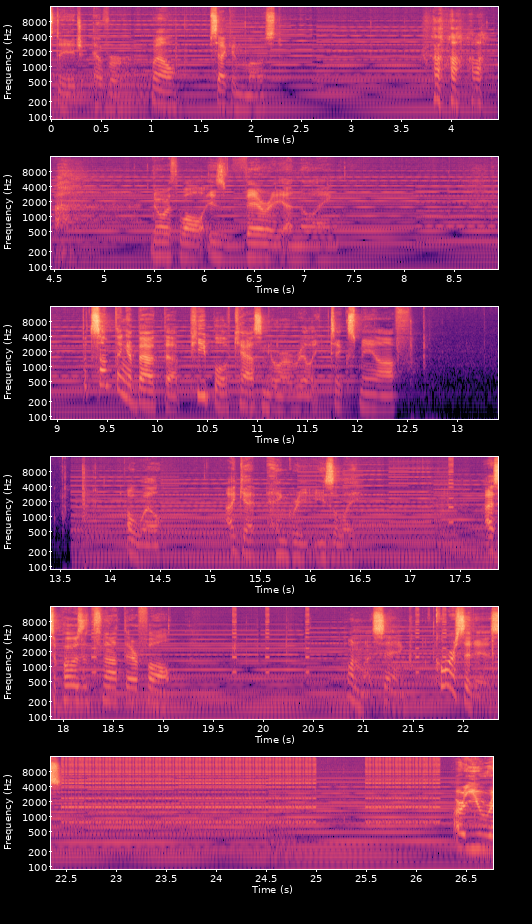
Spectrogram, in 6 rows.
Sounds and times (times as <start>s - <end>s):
Speech: 0.0s - 2.3s, 5.5s - 7.4s, 9.3s - 12.6s, 14.2s - 14.6s, 15.2s - 16.5s, 17.8s - 19.1s, 20.8s - 22.5s, 26.4s - 26.7s
Music: 0.0s - 12.3s, 13.6s - 26.7s.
